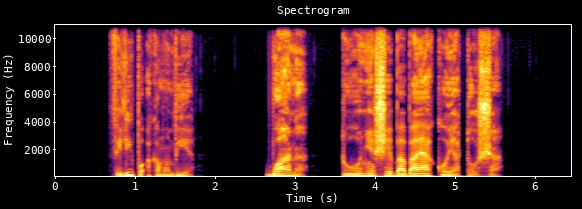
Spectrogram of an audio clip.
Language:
Swahili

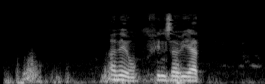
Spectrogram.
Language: Catalan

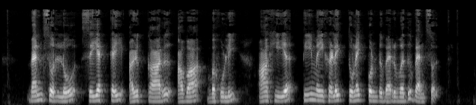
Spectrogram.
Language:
Tamil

